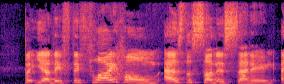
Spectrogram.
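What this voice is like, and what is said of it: Usual voice. Nothing is said of it.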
